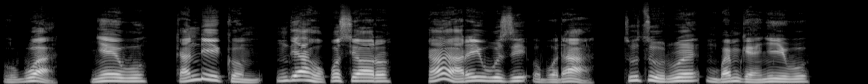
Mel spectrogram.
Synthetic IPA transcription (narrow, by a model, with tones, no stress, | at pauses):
u˨ɡ͡bu˦a˨ | ɲe˦e˦wu˦ | ka˨n̩˦dɪ˦i˦ko˨m̩˨n̩˦dɪ˦a˦ɦʊ˨kʷʊ˦sɪ˦ɔ˦ɾʊ˦ | ka˨a˦ɣa˨ɾi˦i˦wu˦zi˦ʔo˨bo˨da˦˨a̰˨ | tu˦tu˦˨ɾu˦e˦ŋ͡m̩˨ɡ͡be˨m̩˦ɡe˨ɲi˦i˦wu˦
